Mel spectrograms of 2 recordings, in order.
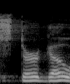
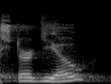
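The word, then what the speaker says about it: storge: Two pronunciations, stergo or stergio.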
